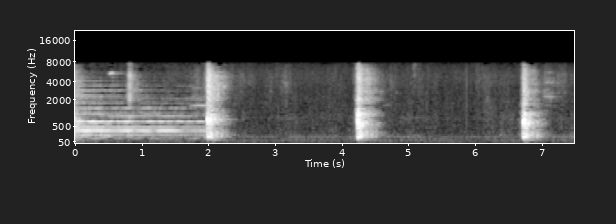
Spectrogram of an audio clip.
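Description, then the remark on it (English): Wood being chopped with an axe in hot sun: three heavy, evenly spaced whacks about two seconds apart, each a sharp crack that dies away quickly, following a sustained droning tone at the start. “you oughtn't to have something on your head chopping wood in this hot sun.”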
